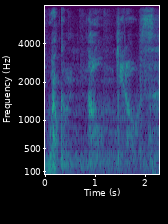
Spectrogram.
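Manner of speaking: hushed, breathy, soft whisper. Voicing a creature speaking into the players' minds: whispering. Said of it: "remember that whisper?".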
